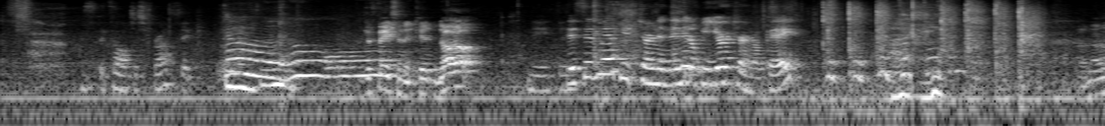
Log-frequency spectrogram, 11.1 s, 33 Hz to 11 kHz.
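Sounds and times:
people laughing: 8.2s - 9.9s
quick hand slaps: 8.2s - 10.5s.

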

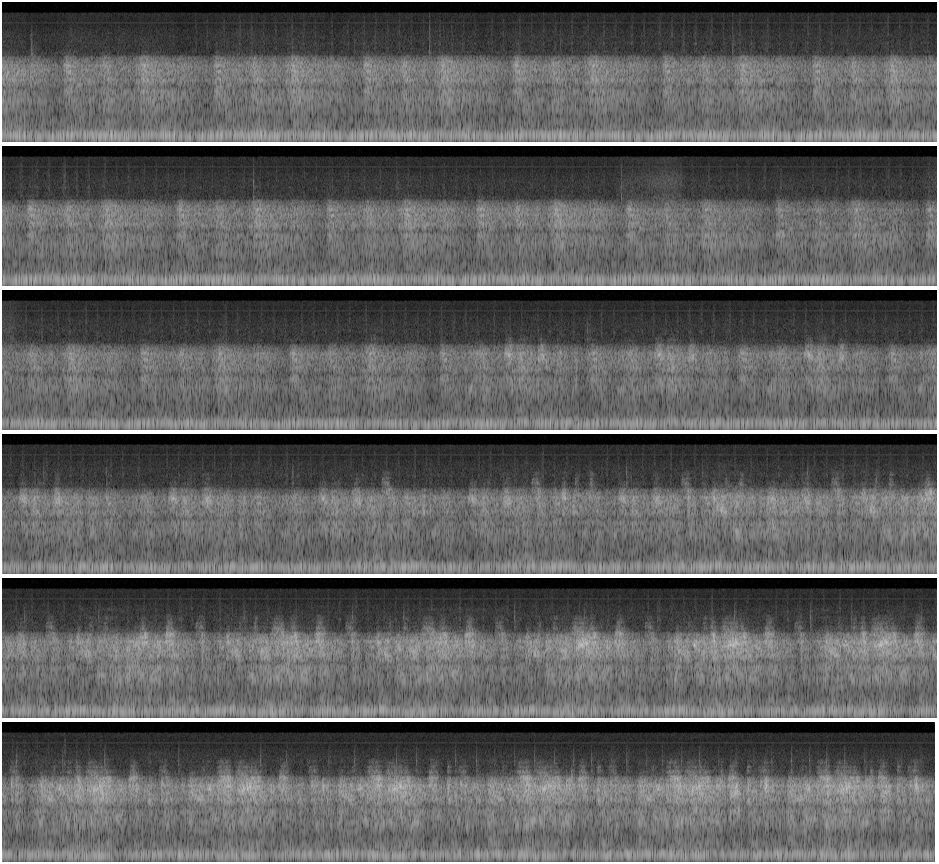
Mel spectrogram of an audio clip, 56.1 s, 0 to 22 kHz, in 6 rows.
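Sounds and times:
droning noise music: 0.0s - 56.0s.

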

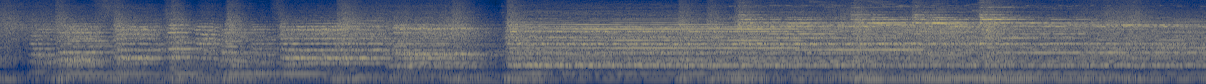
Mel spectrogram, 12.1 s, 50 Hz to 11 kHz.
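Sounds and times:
mixed choir singing: 0.0s - 12.0s
orchestral accompaniment: 0.0s - 12.0s.

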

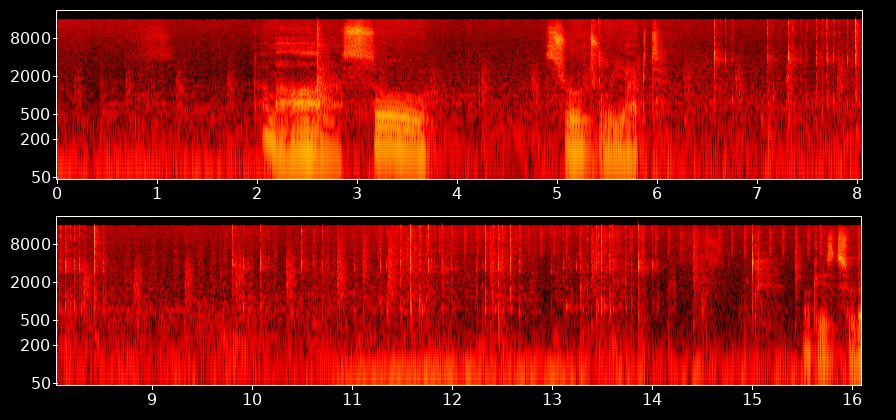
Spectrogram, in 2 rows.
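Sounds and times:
typing on computer keyboard: 6.6s - 8.6s, 9.7s - 14.2s.

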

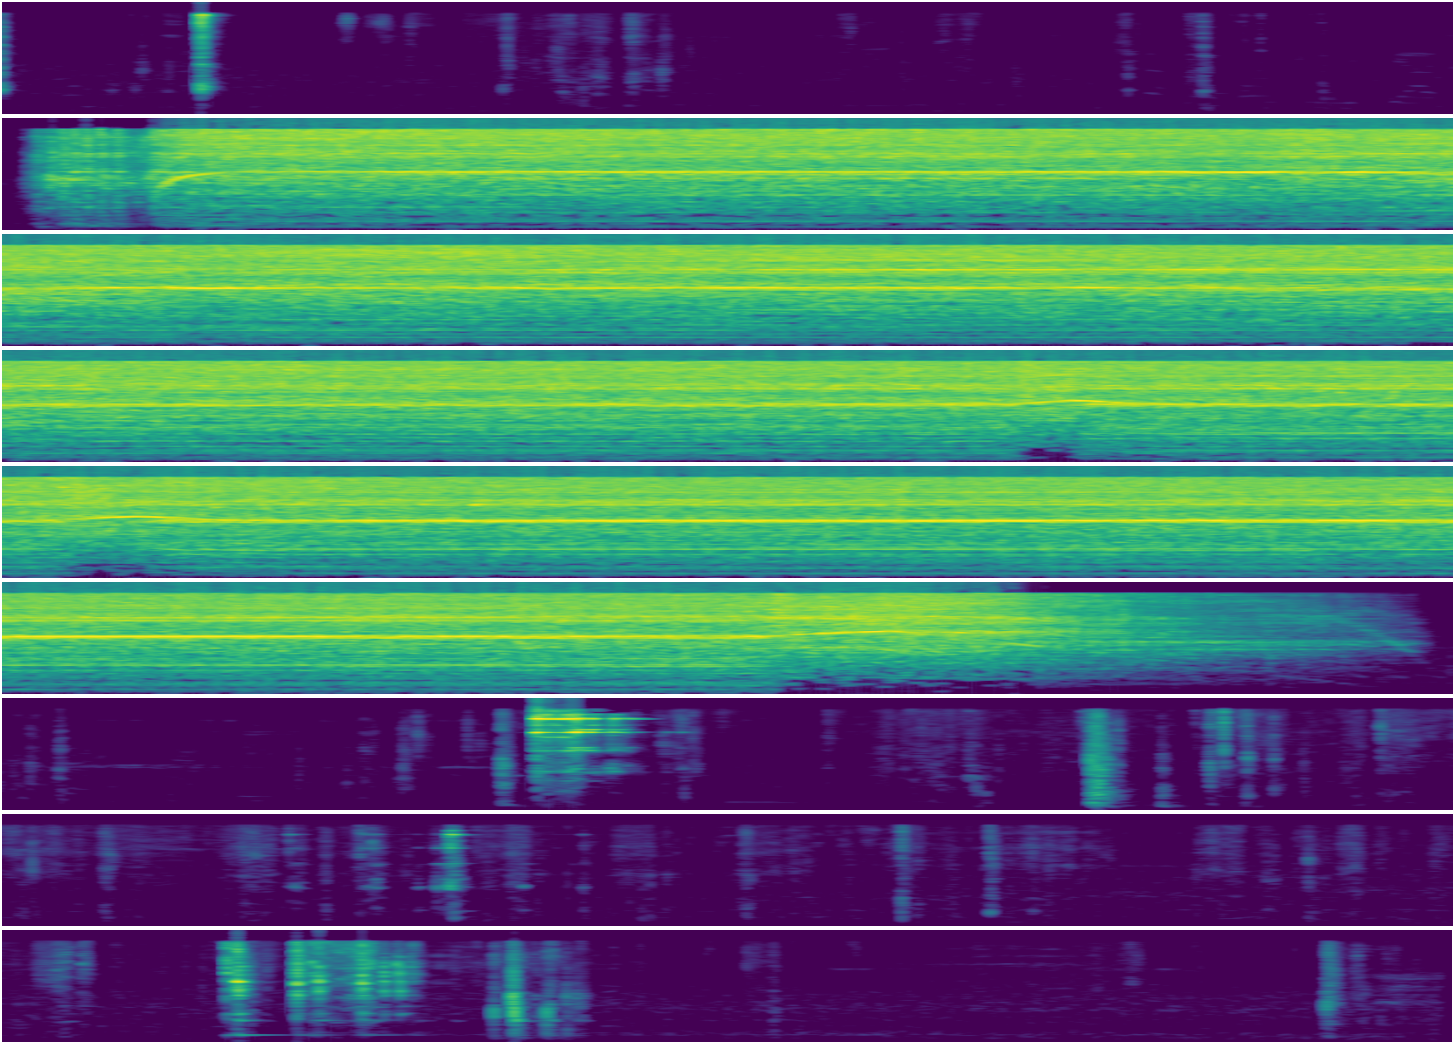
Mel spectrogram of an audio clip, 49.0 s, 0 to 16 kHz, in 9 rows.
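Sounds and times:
rotary hammer drilling into concrete: 5.6s - 32.6s.

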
